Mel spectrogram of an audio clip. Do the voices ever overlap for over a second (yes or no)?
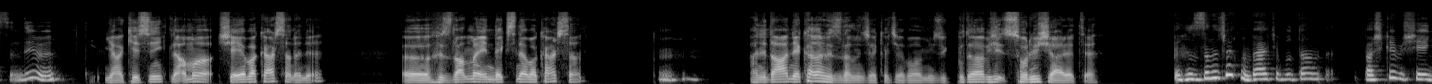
no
